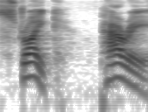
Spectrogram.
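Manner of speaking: put-on English accent, fantasy character style. Calling out a move in the game, the speaker uses the English accent from Baldur's Gate 3. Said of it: "I'm saying that in the um, the the English accent from the guy in Baldur's Gate three".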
